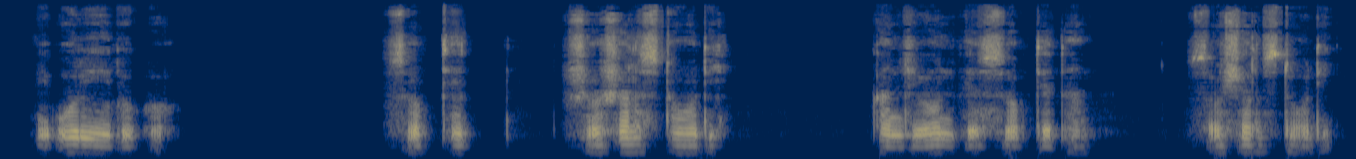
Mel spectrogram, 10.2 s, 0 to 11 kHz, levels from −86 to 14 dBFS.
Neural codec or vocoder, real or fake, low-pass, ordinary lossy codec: none; real; 9.9 kHz; AAC, 32 kbps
